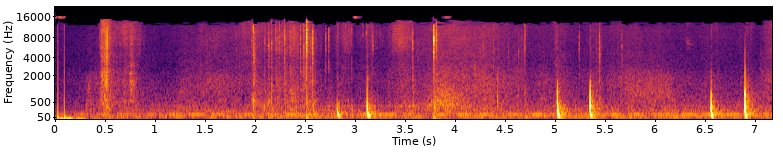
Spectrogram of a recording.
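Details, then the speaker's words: Healthy patient lying supine, breathing normally: anterior chest percussed downward from resonant lung to liver dullness to find the level of the right diaphragm; a resonant percussion note over the lung. "if you want to check the level of the right diaphragm anteriorly percuss from resonant lung downward to liver dullness"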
